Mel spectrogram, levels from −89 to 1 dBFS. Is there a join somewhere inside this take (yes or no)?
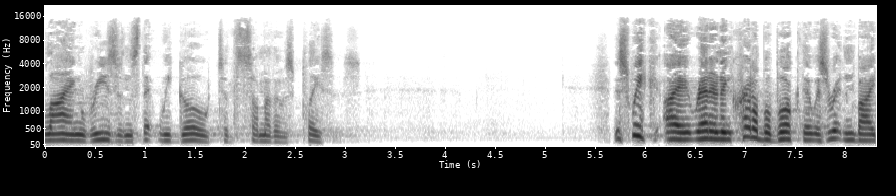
no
